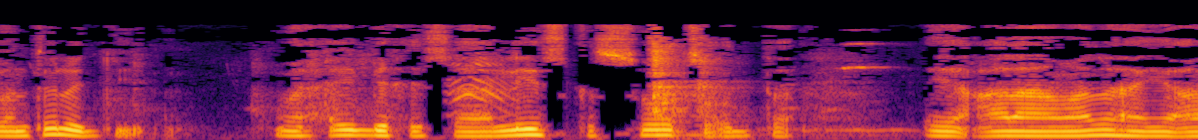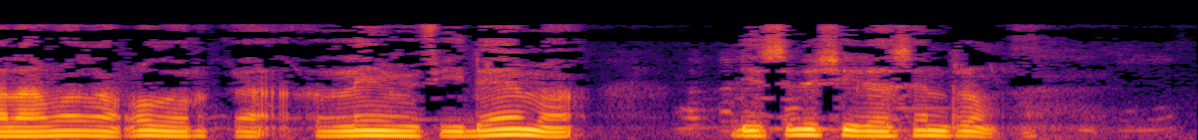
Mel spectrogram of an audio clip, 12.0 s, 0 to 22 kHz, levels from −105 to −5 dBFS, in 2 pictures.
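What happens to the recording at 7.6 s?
At 7.6 s the speech has the same damage heard across the whole clip: a hard treble ceiling with nothing above 10.6 kHz, plus watery, swirling sibilants and smeared consonant onsets. This is likely heavy MP3 compression, consistent with a low bitrate around 32 kbps. Starved of bits, the encoder drops the treble and zeroes weak frequency lines, which flicker between frames. That flickering shimmer is what separates it from a plain low-pass filter, which would only dull the sound.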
